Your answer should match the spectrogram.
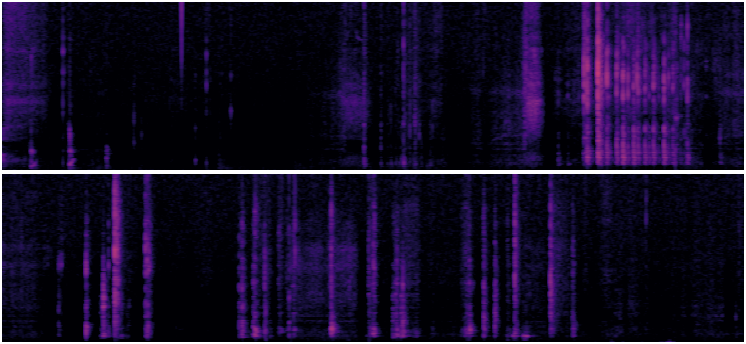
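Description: Faint, scattered clicks, taps and scrapes of a plastic oil bottle and funnel being handled at an engine's oil filler, with a busier run of handling noise about halfway through as the funnel is lifted out and the filler cap put back.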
